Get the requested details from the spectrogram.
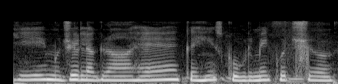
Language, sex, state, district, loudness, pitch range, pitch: Hindi, female, Himachal Pradesh, Shimla, -14 LUFS, 195-215 Hz, 200 Hz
